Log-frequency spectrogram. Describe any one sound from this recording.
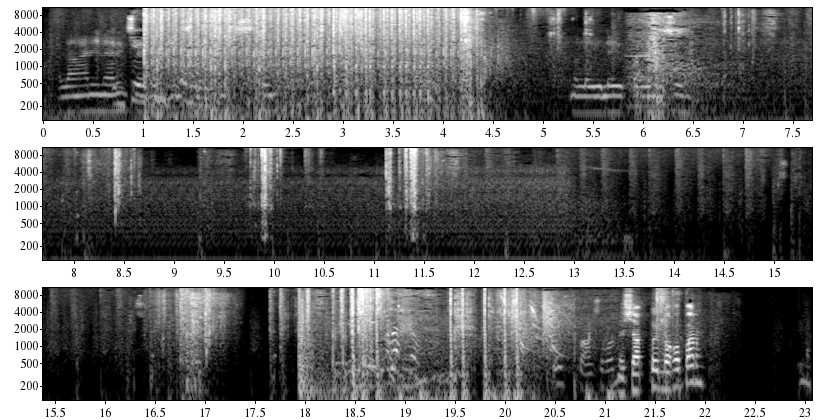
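Gunfire bursts loudly from a game.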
